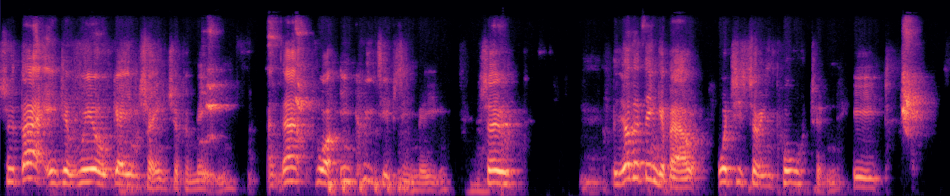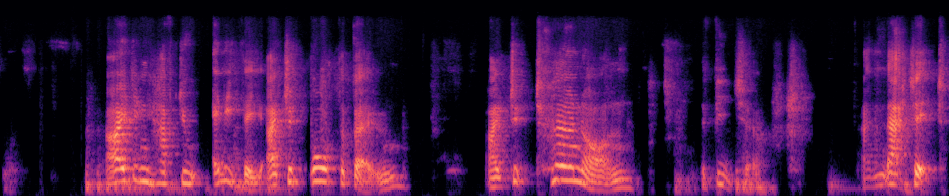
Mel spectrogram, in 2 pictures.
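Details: Deaf speech of a man born deaf who learned to speak rather than sign and now wears a cochlear implant after years of hearing aids; deaf speech.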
